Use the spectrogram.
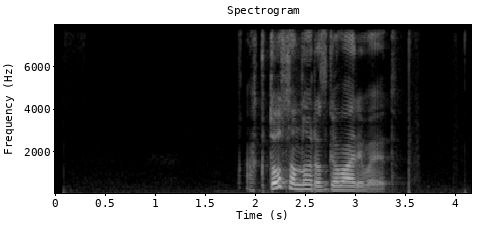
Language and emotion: Russian, neutral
